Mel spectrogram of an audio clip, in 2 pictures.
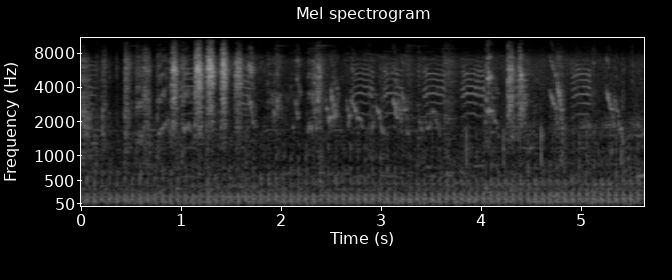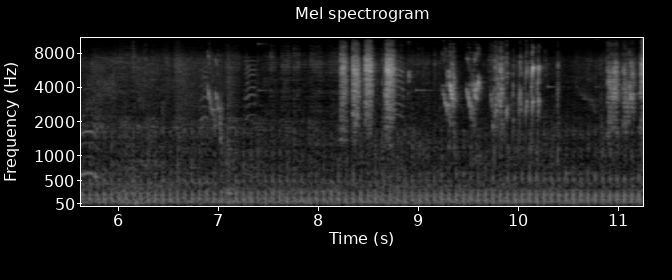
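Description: Budgerigars warble and chatter, a busy stream of high chirps, squeaks and wavering whistled notes.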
